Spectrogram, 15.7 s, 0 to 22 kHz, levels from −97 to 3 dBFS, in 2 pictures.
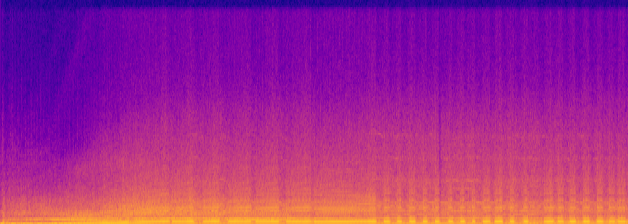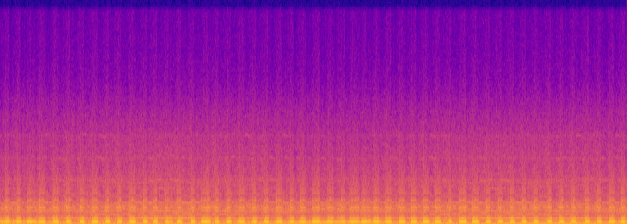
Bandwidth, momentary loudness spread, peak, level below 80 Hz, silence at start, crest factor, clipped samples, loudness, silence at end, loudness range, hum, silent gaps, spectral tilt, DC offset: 13.5 kHz; 3 LU; -2 dBFS; -24 dBFS; 0 s; 12 dB; under 0.1%; -14 LUFS; 0 s; 1 LU; none; none; -6.5 dB/octave; 2%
